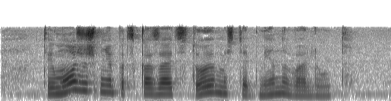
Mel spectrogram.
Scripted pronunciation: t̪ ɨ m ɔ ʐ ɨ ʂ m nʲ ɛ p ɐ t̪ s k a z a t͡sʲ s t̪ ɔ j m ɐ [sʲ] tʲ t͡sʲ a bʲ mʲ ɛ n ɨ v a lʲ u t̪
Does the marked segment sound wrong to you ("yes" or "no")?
no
